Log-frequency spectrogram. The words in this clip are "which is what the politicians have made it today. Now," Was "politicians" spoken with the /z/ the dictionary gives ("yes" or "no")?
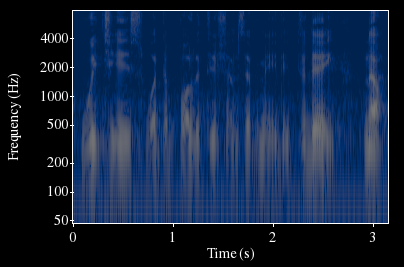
no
